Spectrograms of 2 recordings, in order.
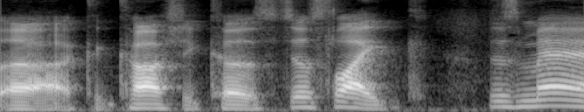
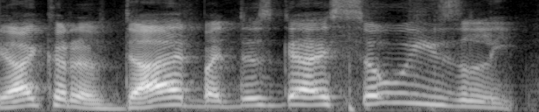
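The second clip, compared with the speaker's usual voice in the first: higher-pitched stunned realization; shocked disbelief; 6 semitones higher than usual. Acted. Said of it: "Kakashi damn shocked".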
